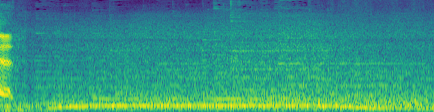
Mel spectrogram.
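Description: Rescue jet ski engine revving up about half a second in, holding a steady pitch, then easing off near the end.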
